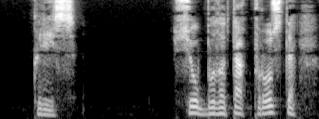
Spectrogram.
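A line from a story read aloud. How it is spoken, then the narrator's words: Hoarse, apologetic voice. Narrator (Russian): хриплым, словно извиняющимся голосом произносит Понди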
